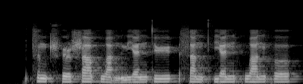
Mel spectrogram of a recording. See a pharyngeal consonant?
no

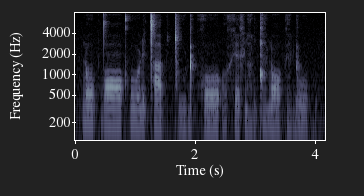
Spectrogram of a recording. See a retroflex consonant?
yes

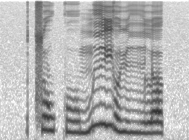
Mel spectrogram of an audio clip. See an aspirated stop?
no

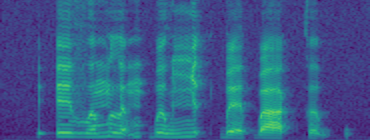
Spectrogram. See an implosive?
yes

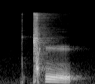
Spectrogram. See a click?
yes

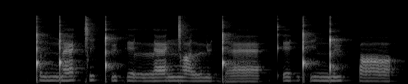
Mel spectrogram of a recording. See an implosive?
no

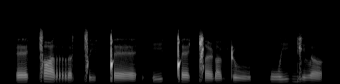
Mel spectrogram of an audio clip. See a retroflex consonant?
yes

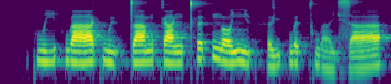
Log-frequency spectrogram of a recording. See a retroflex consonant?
no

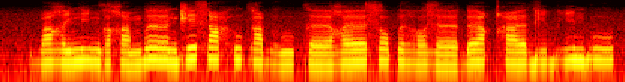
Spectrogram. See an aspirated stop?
yes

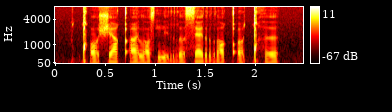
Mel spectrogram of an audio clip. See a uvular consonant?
yes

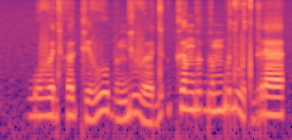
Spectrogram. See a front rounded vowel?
yes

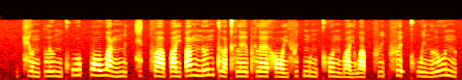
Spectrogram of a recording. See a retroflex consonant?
no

